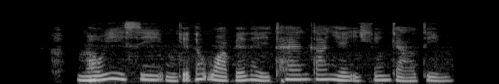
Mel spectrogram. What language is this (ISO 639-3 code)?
yue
